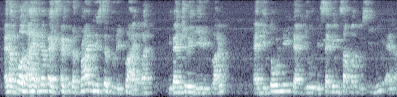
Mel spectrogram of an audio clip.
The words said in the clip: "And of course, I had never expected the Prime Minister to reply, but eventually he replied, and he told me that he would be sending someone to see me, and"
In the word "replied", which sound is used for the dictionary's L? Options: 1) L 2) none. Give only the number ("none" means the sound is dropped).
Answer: 1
